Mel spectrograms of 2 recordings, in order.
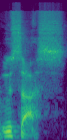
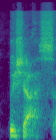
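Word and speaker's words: Uṣas: I think it's called Usas. Let me pull it up here real quick. The pronunciation right. Ushas. It's got an H in there.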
